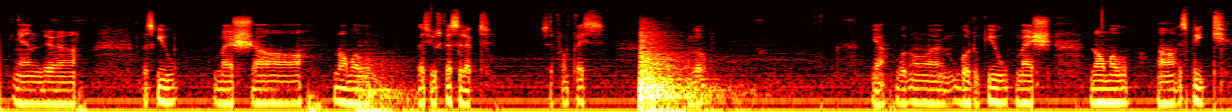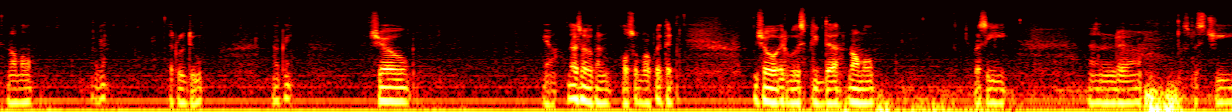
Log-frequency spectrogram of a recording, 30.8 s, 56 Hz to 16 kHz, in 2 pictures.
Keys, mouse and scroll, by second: 0.0 scroll up 2, 1.7 q, 7.1 click, 7.6 scroll down 2, 8.0 click, 8.7 ctrl+z, 10.2 click, 10.8 click, 11.3 q, 15.3 click, 16.0 click, 16.6 alt+a, 17.0 alt+click, 17.3 alt+Tab, 17.6 alt+scroll down 1, 17.9 alt+click, 18.1 middle click, 18.6 Tab, 18.9 middle click, 19.2 scroll up 1, 20.0 middle click, 20.7 ctrl+z, 21.7 ctrl+z, 22.5 ctrl+middle click, 23.1 a, 23.9 alt+click, 24.4 alt+click, 25.5 click, 26.7 e, 27.7 Escape, 30.1 space, 30.2 g.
